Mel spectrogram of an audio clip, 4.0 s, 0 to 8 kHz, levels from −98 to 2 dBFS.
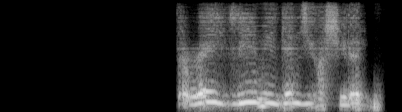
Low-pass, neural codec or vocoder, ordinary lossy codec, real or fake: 7.2 kHz; codec, 44.1 kHz, 0.9 kbps, DAC; Opus, 64 kbps; fake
